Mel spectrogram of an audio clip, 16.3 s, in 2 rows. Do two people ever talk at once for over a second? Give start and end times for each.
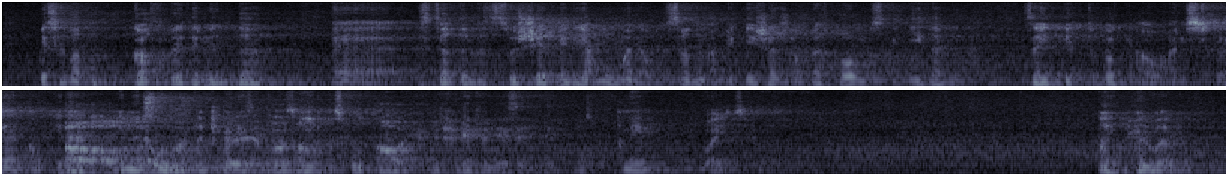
8.6-10.3

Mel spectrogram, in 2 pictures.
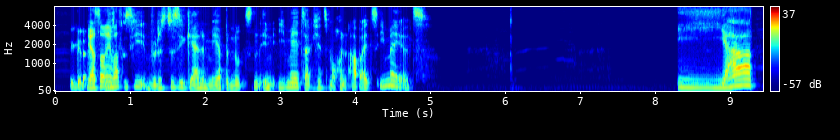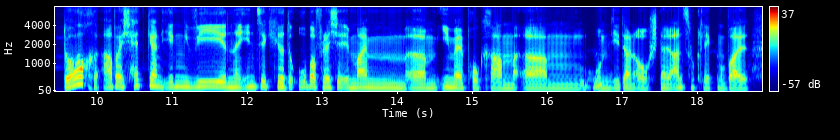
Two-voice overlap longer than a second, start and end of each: none

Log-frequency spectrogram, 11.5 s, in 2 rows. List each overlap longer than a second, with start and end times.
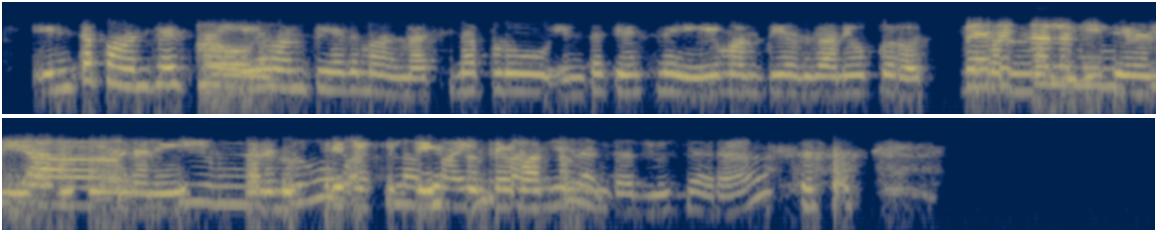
4.8-6.6, 7.0-8.6

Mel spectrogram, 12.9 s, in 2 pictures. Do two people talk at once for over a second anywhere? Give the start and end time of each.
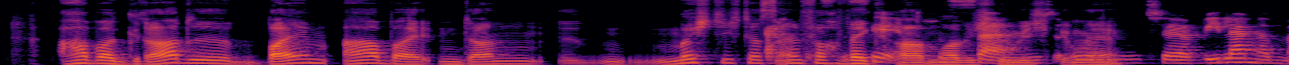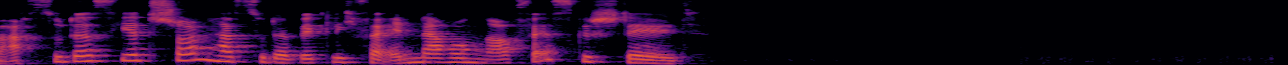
3.8-5.6

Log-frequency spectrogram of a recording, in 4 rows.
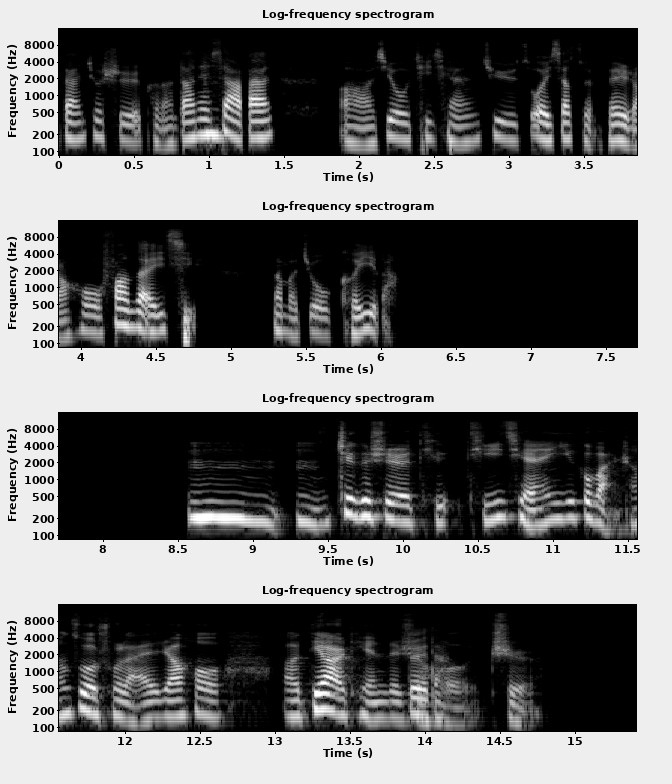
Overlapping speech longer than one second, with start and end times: none

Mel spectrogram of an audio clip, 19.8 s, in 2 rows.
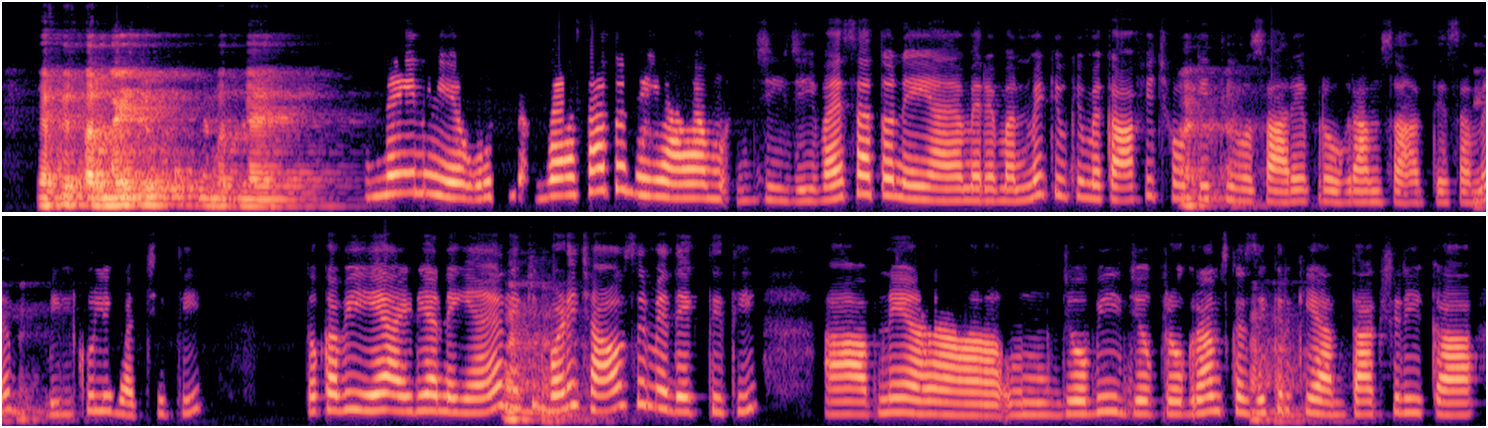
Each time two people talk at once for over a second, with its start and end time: none

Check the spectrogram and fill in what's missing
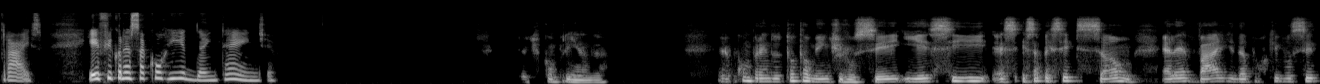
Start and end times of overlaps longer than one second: none

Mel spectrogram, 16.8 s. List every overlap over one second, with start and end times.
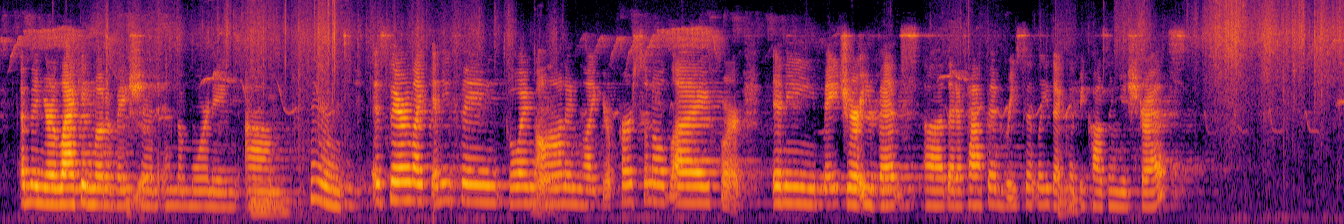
none

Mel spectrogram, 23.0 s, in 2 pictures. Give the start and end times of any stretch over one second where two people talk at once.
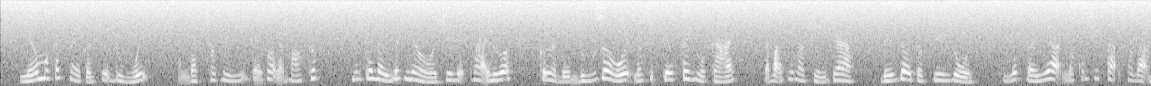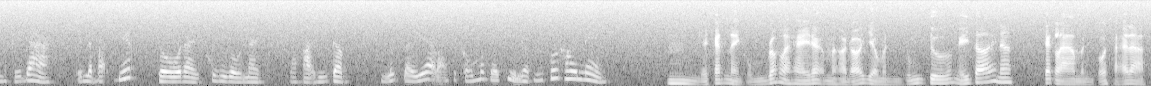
none

